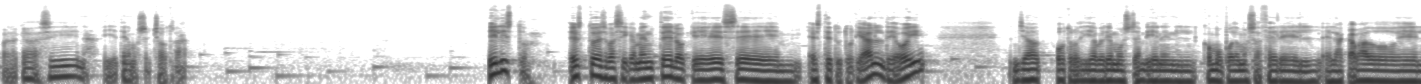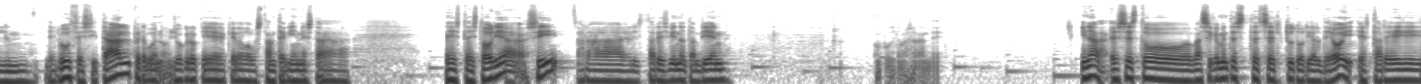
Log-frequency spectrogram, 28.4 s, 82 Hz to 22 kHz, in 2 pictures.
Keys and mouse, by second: 1.5 right click, 6.5 s, 13.8-15.2 middle drag, 22.4 s.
